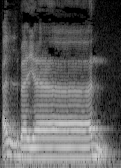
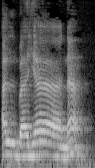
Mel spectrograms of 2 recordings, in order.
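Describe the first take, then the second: First: The word ends on a silent consonant. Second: The word ends with a short vowel. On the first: The reader stops on this word. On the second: The reading continues without stopping.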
